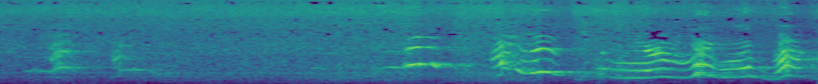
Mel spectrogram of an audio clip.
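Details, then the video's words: Siberian Husky being dramatic with quiet, whining yodels that grow louder, a series of short rising-and-falling moans clustered over the last four seconds. "huskies being dramatic"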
